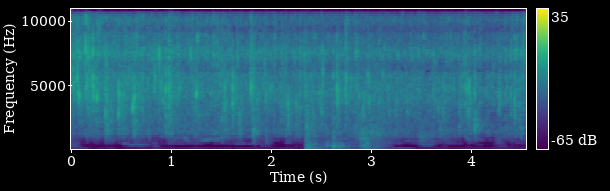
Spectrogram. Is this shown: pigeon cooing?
no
